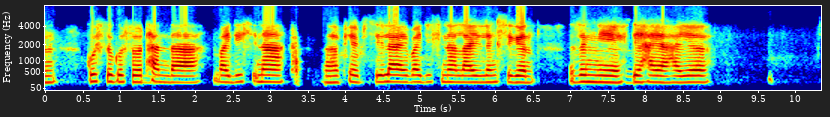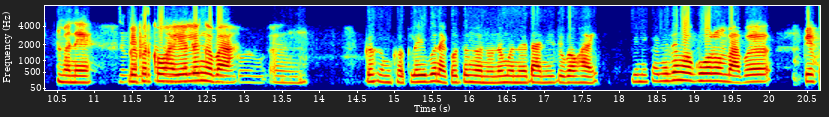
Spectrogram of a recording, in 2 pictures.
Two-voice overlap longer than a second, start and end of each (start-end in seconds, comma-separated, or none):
11.5-12.8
